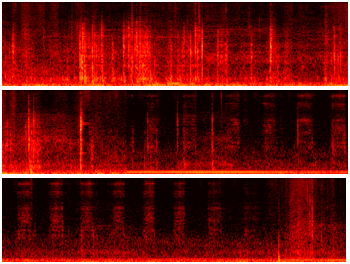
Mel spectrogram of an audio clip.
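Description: Hands working a hose reel cart and a brass in-ground faucet: scraping and sharp knocks at first. From about halfway, faint, evenly spaced ticking follows as the hose coupling is worked onto the faucet, over a steady low hum.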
